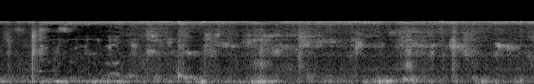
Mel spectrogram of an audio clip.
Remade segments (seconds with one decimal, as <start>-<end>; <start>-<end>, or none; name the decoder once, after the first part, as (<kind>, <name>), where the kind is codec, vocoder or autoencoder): 0.0-0.4 (codec, ZipCodec); 1.2-5.3

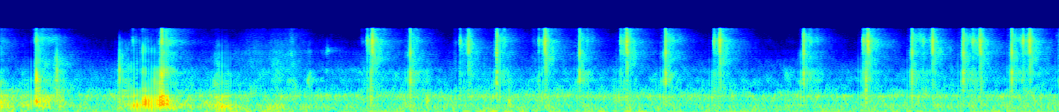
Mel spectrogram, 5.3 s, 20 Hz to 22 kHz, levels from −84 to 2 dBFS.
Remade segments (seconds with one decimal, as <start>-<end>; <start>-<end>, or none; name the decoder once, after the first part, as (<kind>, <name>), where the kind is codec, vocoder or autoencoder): 0.0-5.3 (vocoder, Vocos)

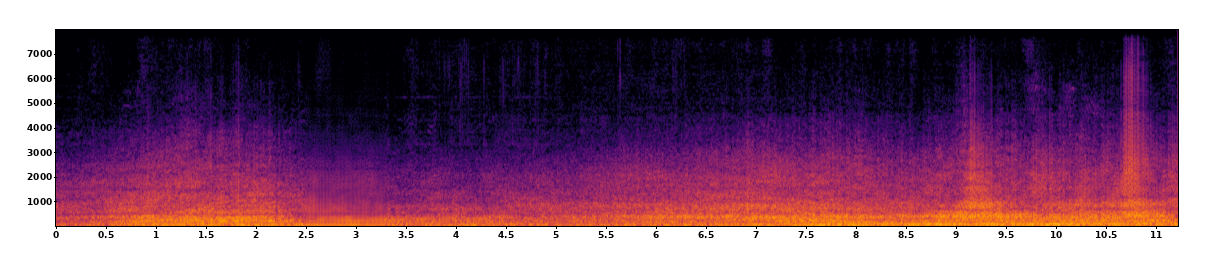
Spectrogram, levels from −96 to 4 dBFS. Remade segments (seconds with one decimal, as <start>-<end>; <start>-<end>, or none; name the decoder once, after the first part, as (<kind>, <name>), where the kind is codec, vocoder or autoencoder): 2.5-3.3 (vocoder, Vocos)

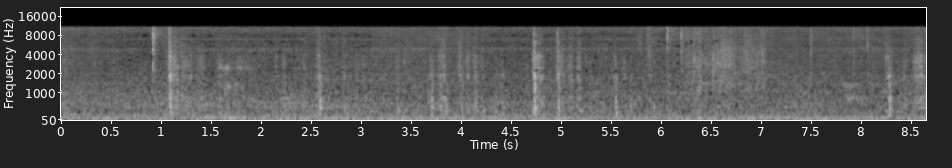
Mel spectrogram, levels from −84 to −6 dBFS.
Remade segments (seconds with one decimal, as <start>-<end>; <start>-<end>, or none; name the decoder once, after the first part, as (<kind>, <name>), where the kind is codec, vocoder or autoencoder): 0.0-0.6 (autoencoder, DAC-VAE); 3.1-4.3; 6.6-8.7

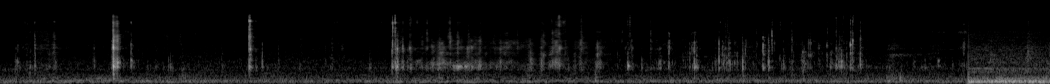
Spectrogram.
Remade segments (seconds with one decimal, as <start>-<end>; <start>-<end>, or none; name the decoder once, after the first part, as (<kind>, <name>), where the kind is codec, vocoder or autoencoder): 0.4-1.2 (vocoder, Vocos); 4.1-6.1

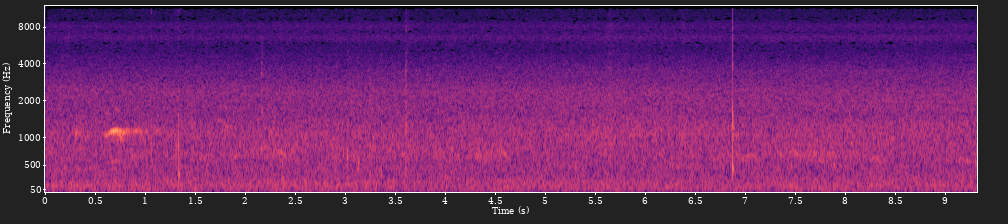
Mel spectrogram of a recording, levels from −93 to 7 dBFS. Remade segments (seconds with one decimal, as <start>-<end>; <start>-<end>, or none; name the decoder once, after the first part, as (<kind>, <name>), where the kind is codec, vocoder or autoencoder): 0.0-8.2 (vocoder, BigVGAN v2)

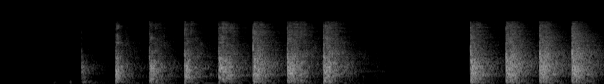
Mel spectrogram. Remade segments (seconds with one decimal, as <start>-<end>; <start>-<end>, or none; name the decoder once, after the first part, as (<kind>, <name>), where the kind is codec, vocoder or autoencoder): 1.1-2.6 (codec, HILCodec); 3.0-3.9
